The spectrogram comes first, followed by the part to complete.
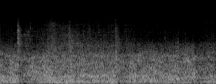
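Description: Steady, pitchless machine noise from demolition work on a cruise missile body.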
